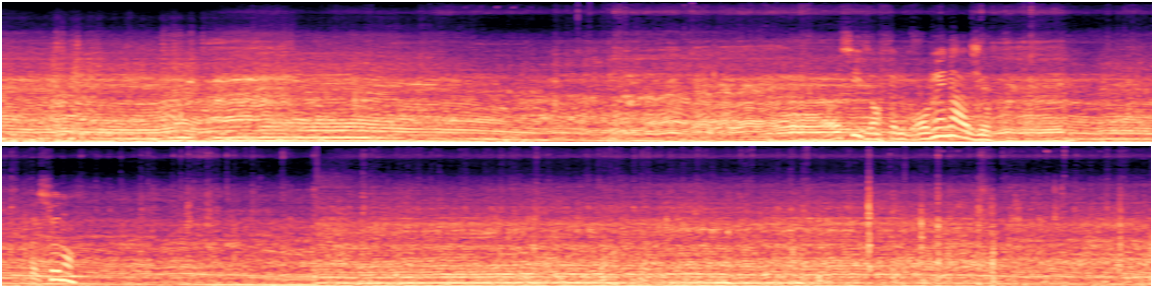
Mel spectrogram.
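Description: A dirt bike engine hums and revs up and down close by.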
